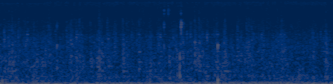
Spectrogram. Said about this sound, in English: And wow, it's really raining out there. Can you hear it?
